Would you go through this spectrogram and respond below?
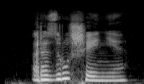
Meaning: destruction, demolition, devastation (the act of destroying)
- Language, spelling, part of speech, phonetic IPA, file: Russian, разрушение, noun, [rəzrʊˈʂɛnʲɪje], Ru-разрушение.ogg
